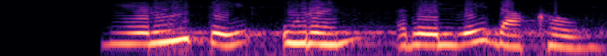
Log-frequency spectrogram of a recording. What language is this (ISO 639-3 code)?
mar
